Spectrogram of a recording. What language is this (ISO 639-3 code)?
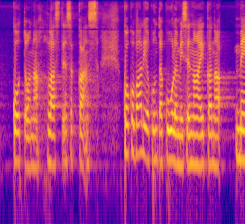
fin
